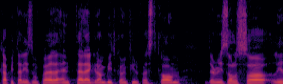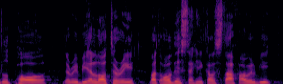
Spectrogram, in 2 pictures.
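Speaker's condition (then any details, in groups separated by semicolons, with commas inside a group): No condition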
